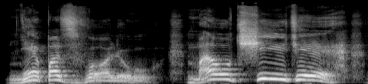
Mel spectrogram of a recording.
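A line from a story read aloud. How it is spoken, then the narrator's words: Piercing anguished shout. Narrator (Russian): закричал он пронзительным страдальческим голосом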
